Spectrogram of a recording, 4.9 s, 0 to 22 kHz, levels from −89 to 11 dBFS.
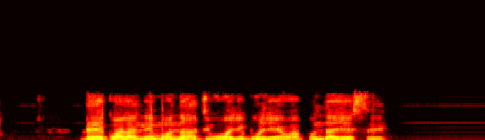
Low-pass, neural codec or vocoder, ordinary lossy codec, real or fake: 7.2 kHz; vocoder, 22.05 kHz, 80 mel bands, HiFi-GAN; Opus, 32 kbps; fake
